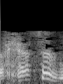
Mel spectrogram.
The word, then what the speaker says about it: chesed: The chesed love, God's love, and yes, it has that rough sort of sound at the beginning, that's how Hebrew kind of works, is the word that is used throughout the Psalms.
